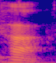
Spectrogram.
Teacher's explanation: हा हमारी जो है वो कंठ ध्वनि हो जाएगी। और इसको जो है काकल्य व्यंजन भी कहा जाता है। हा वर्ण जो है ये जो है इसको काकल्य व्यंजन भी कहा जाता है।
